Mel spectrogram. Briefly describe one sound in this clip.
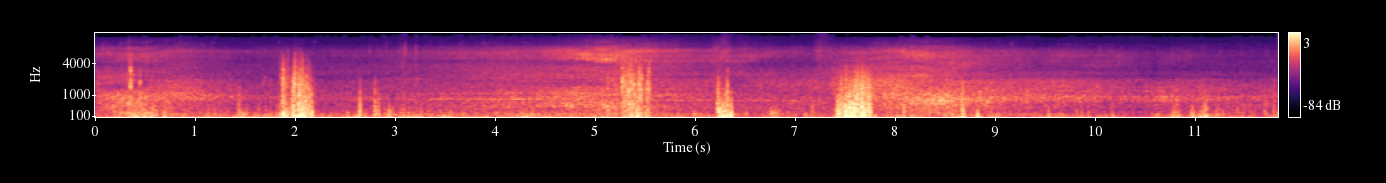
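Wind rushes and buffets in gusts outdoors.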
